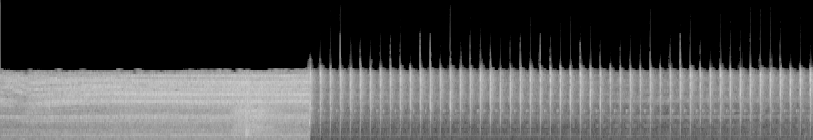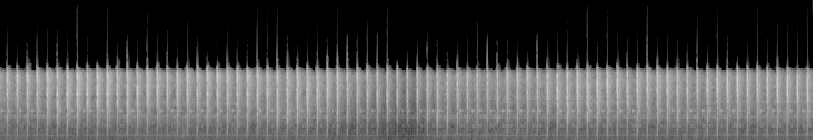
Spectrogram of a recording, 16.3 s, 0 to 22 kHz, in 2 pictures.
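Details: Laser tattoo removal on straight-edge tattoos: a brief burst of hum, then rapid regular snapping pulses at about 200 a minute as the tattoo removal laser fires.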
